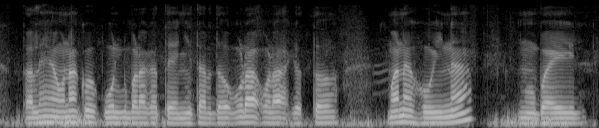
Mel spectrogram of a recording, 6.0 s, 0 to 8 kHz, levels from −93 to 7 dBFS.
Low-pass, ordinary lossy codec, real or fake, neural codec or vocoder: 7.2 kHz; none; real; none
